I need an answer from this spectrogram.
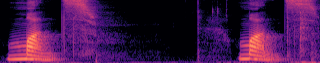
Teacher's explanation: when you add the S, the th becomes so soft that you don't even hear it anymore. Months. So even if I'm making the movement for the th, it doesn't really come out.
